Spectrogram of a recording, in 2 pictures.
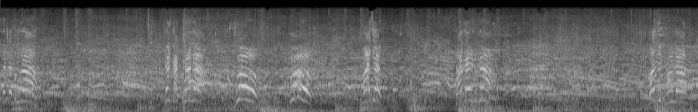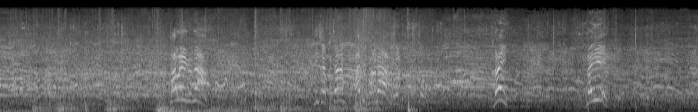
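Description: A crowd of women wail and cry out loudly.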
